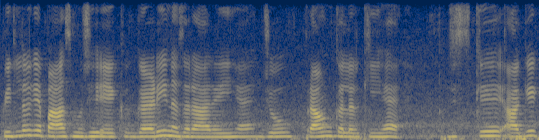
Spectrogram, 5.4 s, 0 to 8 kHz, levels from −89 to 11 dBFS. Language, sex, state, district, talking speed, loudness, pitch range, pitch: Hindi, female, Chandigarh, Chandigarh, 190 wpm, -16 LUFS, 215-240 Hz, 225 Hz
